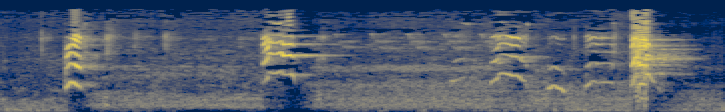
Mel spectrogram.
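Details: A Pomeranian puppy trying to bark for the first time gives thin, high-pitched yips, squeaky little barks spaced a second or two apart.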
